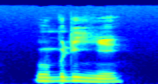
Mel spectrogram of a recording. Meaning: 1. to forget 2. to leave something behind by accident
- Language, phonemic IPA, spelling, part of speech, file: French, /u.bli.je/, oublier, verb, Fr-oublier.ogg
